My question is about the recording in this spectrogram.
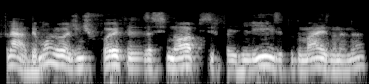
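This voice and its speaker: A Brazilian man who writes audio drama and works in voice dubbing chats casually as an interview guest. Fairly quick and medium-pitched with a breathy edge, he tells stories animatedly in slangy speech, acting out what people said.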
